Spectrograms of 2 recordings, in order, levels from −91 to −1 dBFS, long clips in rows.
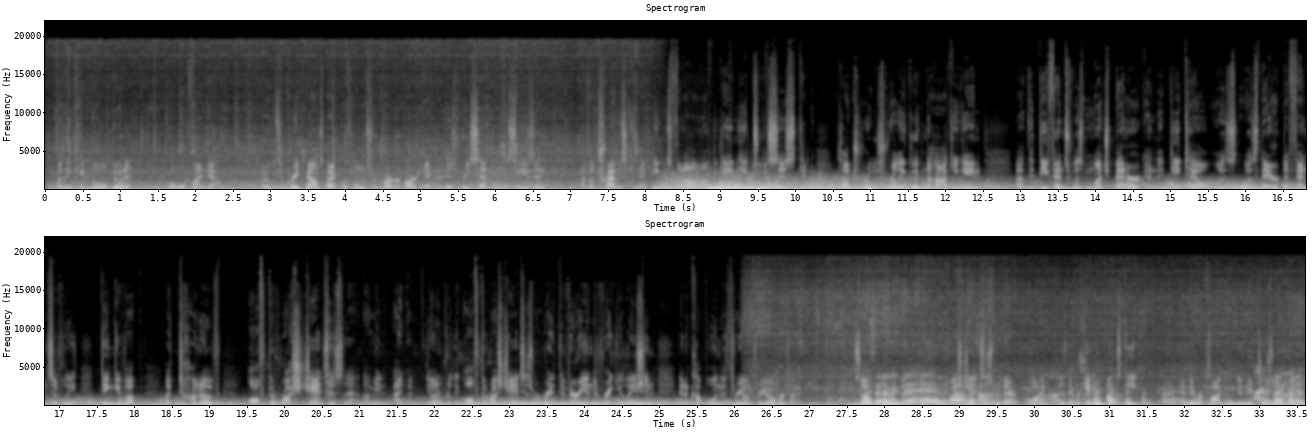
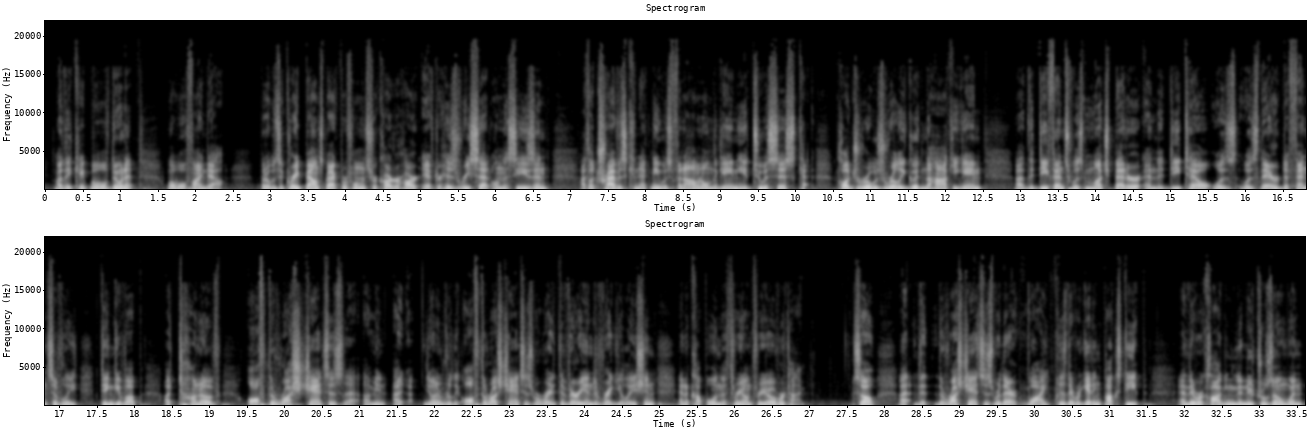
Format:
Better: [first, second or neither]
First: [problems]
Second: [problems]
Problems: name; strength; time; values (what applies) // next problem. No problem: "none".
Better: second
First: rain or running water; very loud; throughout; 2 dB above the speech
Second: none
